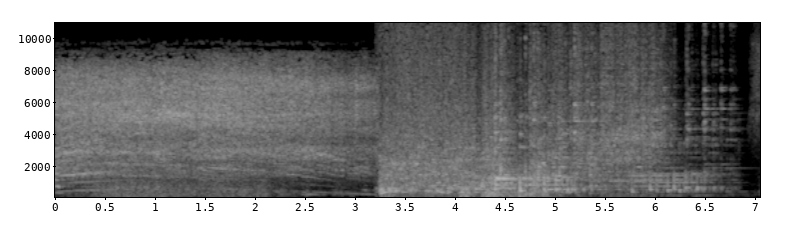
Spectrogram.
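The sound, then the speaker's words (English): On a zipline bowling alley, a steady whirring rush gives way to a sudden loud crash of tin-can bowling pins knocked over, clanking and rattling together in a metallic clatter that fades out after a few seconds. “Darn, Kapow fainted again and ate one of my tin can bowling pins.”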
